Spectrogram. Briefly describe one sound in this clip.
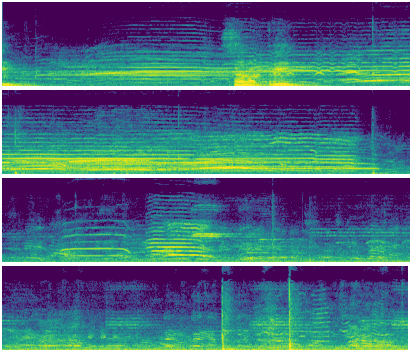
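A crowd of men cheers and shouts in the distance outdoors.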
